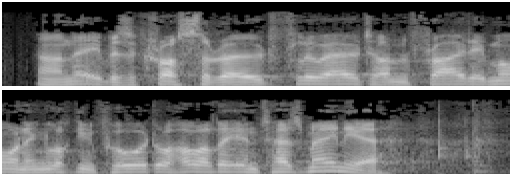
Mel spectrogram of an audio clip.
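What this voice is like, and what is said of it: British accent. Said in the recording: “you may be able to tell from my accent that I'm from the UK”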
